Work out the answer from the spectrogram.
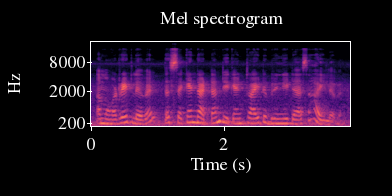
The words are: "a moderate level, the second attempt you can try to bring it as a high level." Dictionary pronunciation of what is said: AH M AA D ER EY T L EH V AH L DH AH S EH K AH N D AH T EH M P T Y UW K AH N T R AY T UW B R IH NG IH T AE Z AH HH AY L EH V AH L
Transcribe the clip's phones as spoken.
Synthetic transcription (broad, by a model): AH M AA D ER EY T L EH V AH L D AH S EH K AH N D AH T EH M T Y UW K AH N T R AY T UW B R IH NG IH T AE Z AH HH AY L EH V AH L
